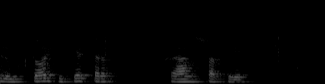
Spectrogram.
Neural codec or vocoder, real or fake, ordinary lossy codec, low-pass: none; real; AAC, 32 kbps; 3.6 kHz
